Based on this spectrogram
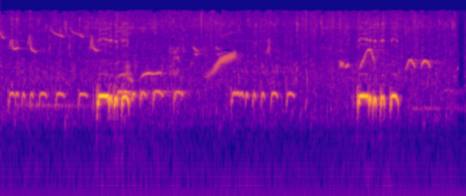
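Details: Cooing song of local zebra doves in the deep 'khong' voice style: several rhythmic phrases of rolling, stuttered low coos, two stronger bursts standing out, against sparse high whistles and chirps from other birds.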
